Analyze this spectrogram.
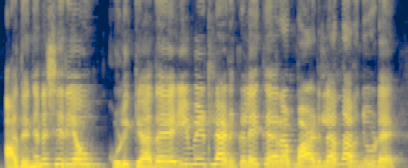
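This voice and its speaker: A woman's voice: sits high, normal speed, a bit bright. A woman voicing a cold, disapproving older aunt-in-law who gives orders, in an audio story. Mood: stern. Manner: cold, commanding, grudging.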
